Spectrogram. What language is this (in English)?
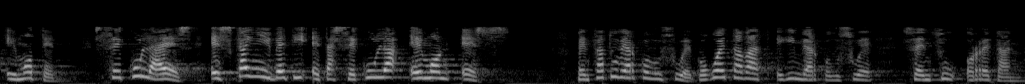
Basque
